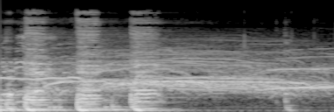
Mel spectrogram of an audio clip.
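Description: Live banda sinaloense music: tuba and drums play three loud accented hits in the first two seconds, then the band drops out about halfway. A held, high sung note and whoops from the crowd carry on after it.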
